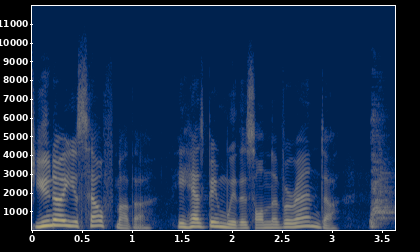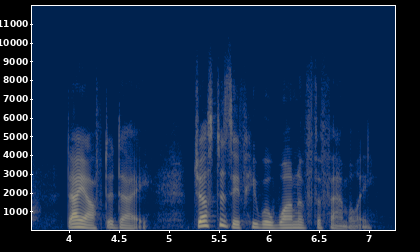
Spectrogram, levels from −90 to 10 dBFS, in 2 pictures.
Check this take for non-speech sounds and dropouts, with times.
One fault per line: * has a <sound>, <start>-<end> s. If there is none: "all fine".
* has a bark, 3.4-3.7 s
